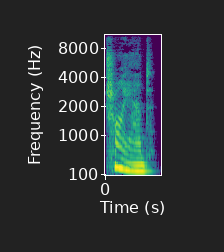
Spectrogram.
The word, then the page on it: triad: British English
